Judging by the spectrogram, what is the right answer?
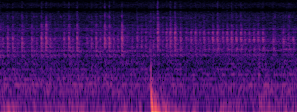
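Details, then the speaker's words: Combi boiler with replaced diverter cartridge, hot tap running and boiler power off: fast, faint, uneven rattle over a low hiss as water flows; suspected flow cartridge rattle, not affecting boiler use. "you can hear it rattling away so that tells me it's obviously something to do with that flow cartridge"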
